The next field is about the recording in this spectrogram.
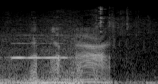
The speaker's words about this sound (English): The one next to that is the lorry reversing.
